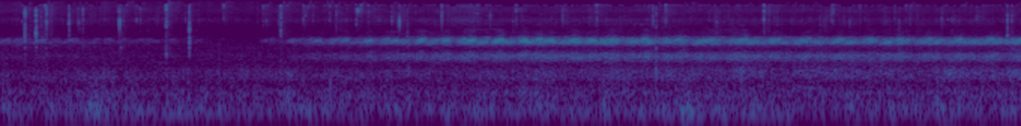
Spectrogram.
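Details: Frogs calling in a chorus that sounds like crackling firewood: thin at first, then a dense, unbroken trilling hum from about two seconds on, in two steady pitch layers, with scattered sharp ticks above.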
